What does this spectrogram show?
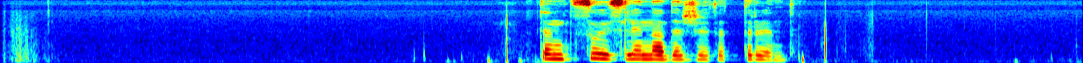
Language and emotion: Russian, neutral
